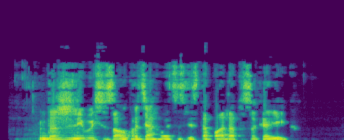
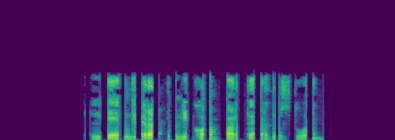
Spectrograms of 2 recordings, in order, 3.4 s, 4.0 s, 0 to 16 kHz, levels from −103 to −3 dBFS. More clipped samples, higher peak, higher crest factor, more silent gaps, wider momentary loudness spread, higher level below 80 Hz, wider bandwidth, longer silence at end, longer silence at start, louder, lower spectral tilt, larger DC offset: neither; about the same, 0 dBFS vs 0 dBFS; second, 14 dB vs 24 dB; neither; second, 5 LU vs 13 LU; first, -32 dBFS vs -58 dBFS; first, 9.2 kHz vs 8 kHz; second, 0.5 s vs 0.7 s; second, 0.4 s vs 0.9 s; first, -13 LUFS vs -22 LUFS; first, -4 dB/octave vs -2.5 dB/octave; neither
